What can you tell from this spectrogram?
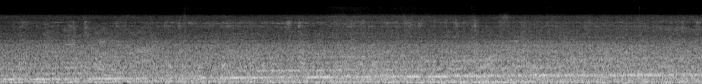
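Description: MTR M-train electric multiple unit heard from inside the car as it accelerates out of an underground station: the traction motors whine in a pitch that rises steadily throughout, over a constant loud rumble of wheels and running noise.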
